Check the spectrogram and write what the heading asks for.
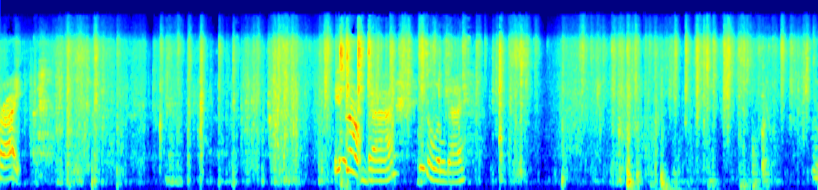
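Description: Clicks and rustles of a small rainbow trout being handled and unhooked over an ice-fishing hole, with two short, drawn-out whine-like vocal sounds in the middle.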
